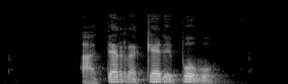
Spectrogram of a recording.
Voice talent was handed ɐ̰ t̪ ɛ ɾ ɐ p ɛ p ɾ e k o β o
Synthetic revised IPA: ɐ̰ t̪ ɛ r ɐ k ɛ ɾ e p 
